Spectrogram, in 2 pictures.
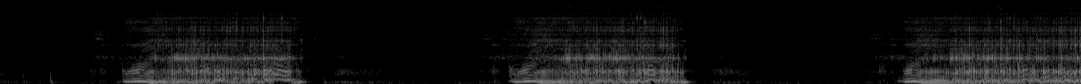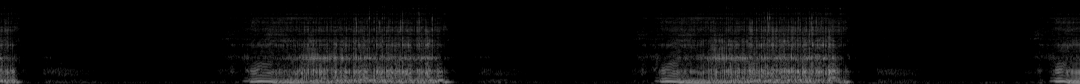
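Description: Regular, loud, harsh snores about 15 a minute, each followed by a short quiet breath out; snoring.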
